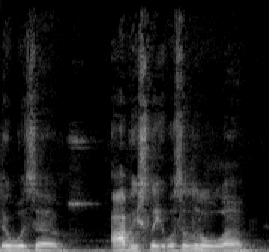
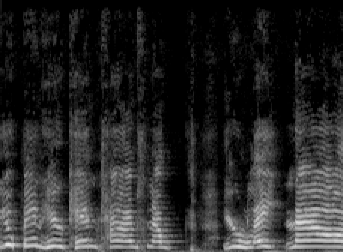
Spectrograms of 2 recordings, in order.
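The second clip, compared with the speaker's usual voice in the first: very high, slow, drawn-out yelling; 3 dB louder than usual. Telling about a woman at a church play yelling at a girl, imitating her yelling. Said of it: "She's yelling at the girl".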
